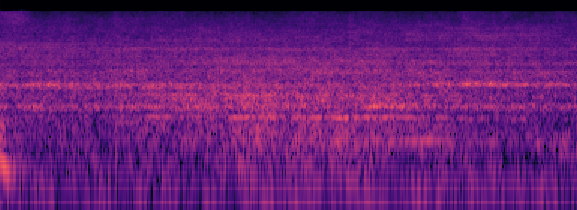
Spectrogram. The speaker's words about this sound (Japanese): あ、電車がめっちゃうるさいし、やたら通ります、はい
